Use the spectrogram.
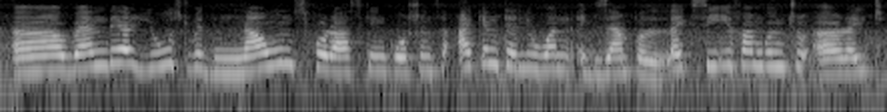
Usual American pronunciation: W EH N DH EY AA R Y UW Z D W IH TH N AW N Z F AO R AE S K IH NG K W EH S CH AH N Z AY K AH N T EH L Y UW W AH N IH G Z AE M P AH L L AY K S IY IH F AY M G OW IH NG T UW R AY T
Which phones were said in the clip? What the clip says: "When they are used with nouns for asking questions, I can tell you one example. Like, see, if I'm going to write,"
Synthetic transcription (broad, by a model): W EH N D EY AA R Y UW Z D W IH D N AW N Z F AO R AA S K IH NG K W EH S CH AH N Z AY K AH N T EH L Y UW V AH N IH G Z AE M P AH L L AY K S IY IH F AY M G OW IH NG T UW R AY T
